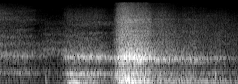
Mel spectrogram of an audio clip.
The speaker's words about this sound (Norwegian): Ah, vi må bare ta en, jeg føler vi må ta en rolig sånn pust. sånn der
